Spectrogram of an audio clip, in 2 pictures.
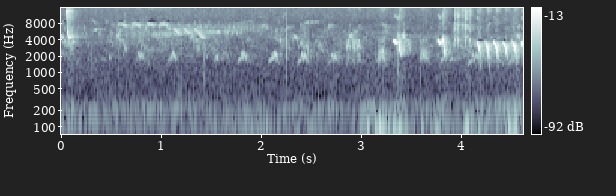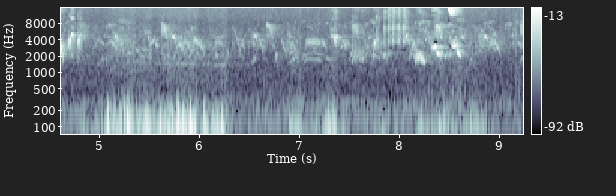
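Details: Nightingale singing from an ash tree near a house, a rich varied song with quick chirps, a rapid rattling trill of repeated notes and brief whistles, over low rumbling background noise.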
